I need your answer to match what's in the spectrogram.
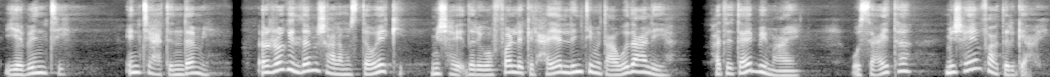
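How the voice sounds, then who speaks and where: A woman's voice: medium pitch, lively intonation, quick pace, warm tone, lightly acted. A tearful Egyptian mother, as a woman reads her. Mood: pleading. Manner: pleading. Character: tearful worried middle-aged mother.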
